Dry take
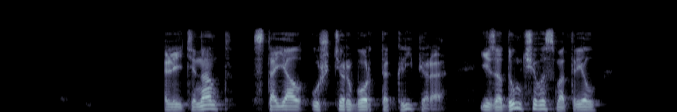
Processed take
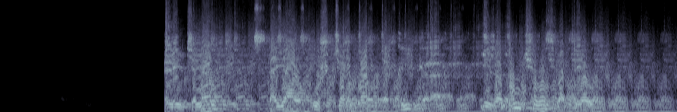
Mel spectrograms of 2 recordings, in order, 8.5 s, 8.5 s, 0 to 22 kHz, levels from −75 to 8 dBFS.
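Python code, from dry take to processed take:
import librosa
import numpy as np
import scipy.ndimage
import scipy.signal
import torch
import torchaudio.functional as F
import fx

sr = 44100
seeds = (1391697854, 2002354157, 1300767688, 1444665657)

p1 = fx.env_lowpass_down(x, sr, base_hz=1800.0, full_db=-20.0)
p2 = fx.backlash(p1, sr, play_db=-21.0)
p3 = p1 + (p2 * 10.0 ** (-7.5 / 20.0))
p4 = fx.bass_treble(p3, sr, bass_db=-2, treble_db=7)
p5 = p4 + 10.0 ** (-19.5 / 20.0) * np.pad(p4, (int(83 * sr / 1000.0), 0))[:len(p4)]
p6 = 10.0 ** (-20.0 / 20.0) * (np.abs((p5 / 10.0 ** (-20.0 / 20.0) + 3.0) % 4.0 - 2.0) - 1.0)
p7 = fx.echo_alternate(p6, sr, ms=143, hz=1400.0, feedback_pct=84, wet_db=-9)
p8 = fx.dynamic_eq(p7, sr, hz=4600.0, q=0.85, threshold_db=-45.0, ratio=4.0, max_db=7)
y = fx.leveller(p8, sr, passes=3)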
